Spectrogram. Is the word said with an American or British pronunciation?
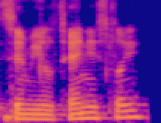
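British. The word is said with a British pronunciation. "English people say it simultaneously"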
